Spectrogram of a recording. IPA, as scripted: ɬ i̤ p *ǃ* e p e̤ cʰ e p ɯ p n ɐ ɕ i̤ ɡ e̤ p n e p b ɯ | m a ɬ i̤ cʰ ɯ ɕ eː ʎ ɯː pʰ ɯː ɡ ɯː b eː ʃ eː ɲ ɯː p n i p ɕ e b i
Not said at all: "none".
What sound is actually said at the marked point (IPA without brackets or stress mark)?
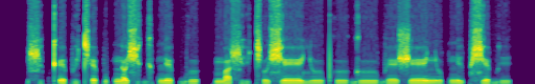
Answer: kʼ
